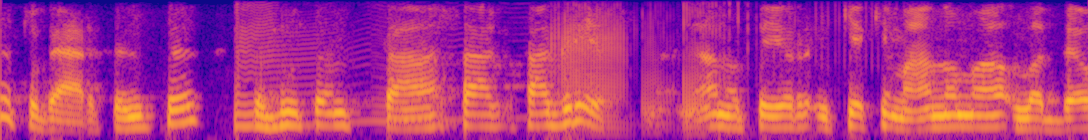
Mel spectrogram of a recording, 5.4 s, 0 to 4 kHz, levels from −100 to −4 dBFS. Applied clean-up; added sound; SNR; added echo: none; Fart; 15 dB; none.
